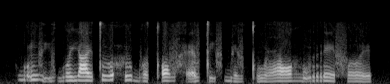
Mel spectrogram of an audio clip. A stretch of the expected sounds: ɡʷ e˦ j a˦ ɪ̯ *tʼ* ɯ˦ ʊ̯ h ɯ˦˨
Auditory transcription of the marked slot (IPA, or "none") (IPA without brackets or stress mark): t̪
